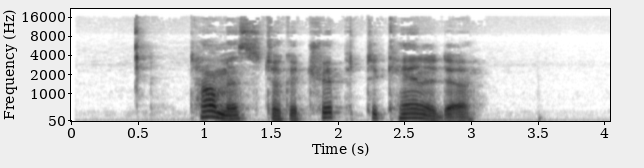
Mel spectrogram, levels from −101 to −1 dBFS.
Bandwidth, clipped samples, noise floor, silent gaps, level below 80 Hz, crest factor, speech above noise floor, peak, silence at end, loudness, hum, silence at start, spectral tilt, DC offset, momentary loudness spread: 16.5 kHz; under 0.1%; -71 dBFS; none; -56 dBFS; 18 dB; 51 dB; -4 dBFS; 1.05 s; -21 LUFS; none; 0.45 s; -5 dB/octave; under 0.1%; 12 LU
